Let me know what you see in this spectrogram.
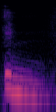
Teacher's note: مخرج الميم من بين الشفتين بانطباقهما · Term: ميم مظهرة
